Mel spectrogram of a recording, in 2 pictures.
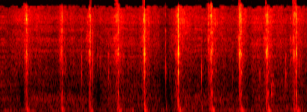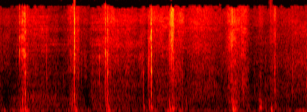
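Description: Sharp metal clicks and taps of a farrier's hand tool working at a shod horse's hoof, about two to three a second in an uneven rhythm.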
